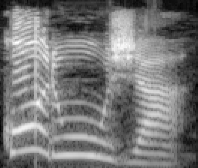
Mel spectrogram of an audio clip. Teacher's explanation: A sílaba mais forte da palavra coruja é uru. No nosso posicionamento, uru é a penúltima sílaba. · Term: sílaba tônica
